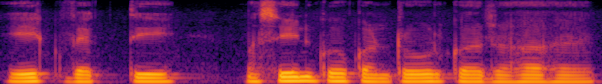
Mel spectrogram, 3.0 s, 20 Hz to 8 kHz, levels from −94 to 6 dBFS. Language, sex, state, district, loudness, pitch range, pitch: Hindi, male, Jharkhand, Ranchi, -15 LUFS, 120-130 Hz, 125 Hz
